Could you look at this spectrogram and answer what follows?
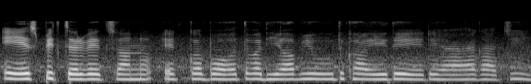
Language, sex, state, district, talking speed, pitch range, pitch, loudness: Punjabi, female, Punjab, Kapurthala, 145 wpm, 235-250 Hz, 240 Hz, -16 LUFS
